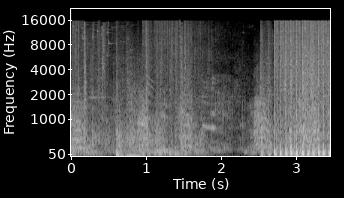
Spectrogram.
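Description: Suppressing gunfire in the video game Call of Duty: Advanced Warfare, building from scattered loud shots into a rapid, evenly spaced burst of automatic fire near the end.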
